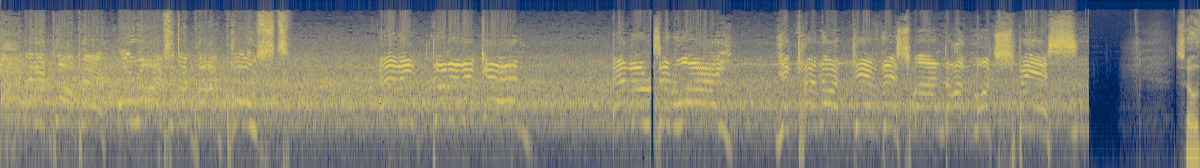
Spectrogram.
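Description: Football match commentary with stadium crowd noise: a commentator calling the play over a steady crowd din. It cuts off suddenly about a second before the end.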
